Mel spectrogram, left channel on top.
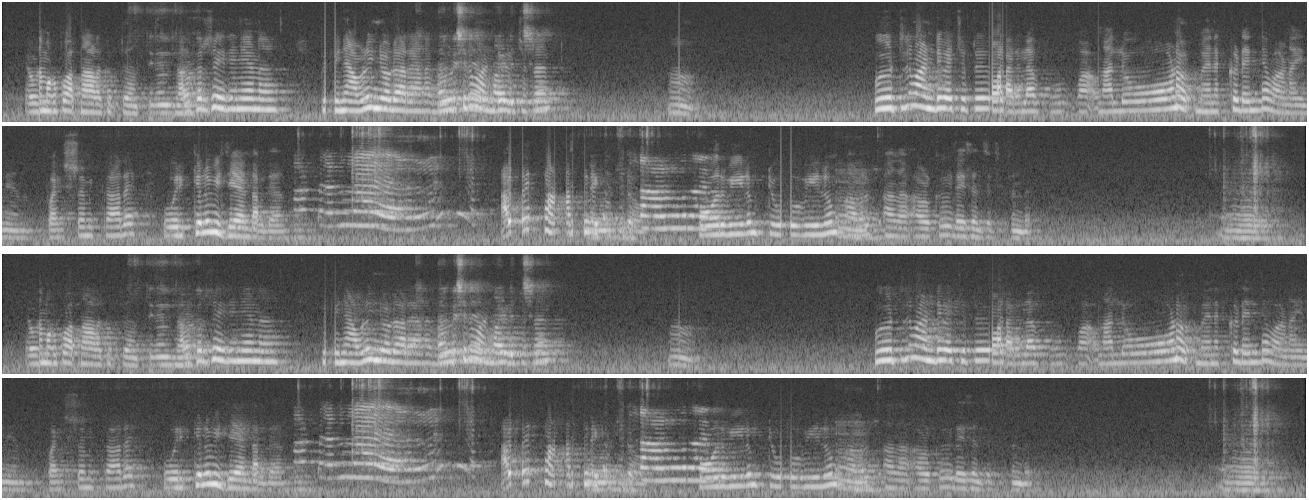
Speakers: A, on the left; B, in the centre.
A: എവിടെ നമുക്ക് പൊറത്ത്ന്നാളെ കിട്ടോ
B: പിന്നെന്താ
A: അതൊക്കെ ഒരു ശെരിയന്നാണ് പിന്നെ അവള് ഏന്നോട് പറയാണ്
B: അതൊക്കെ
A: വീട്ടല്
B: ശരിയാ
A: വണ്ടി
B: പഠിച്ച
A: വെച്ചിട്ടേ ഉം വീട്ടില് വണ്ടി വെച്ചിട്ട് കാര്യില്ല നല്ലോണ്ണം മെനക്കെടന്നേ വേണം അയിന് പരിശ്രമിക്കാതെ ഒരിക്കലും വിജയിണ്ടാവുല്ലാന്ന്
B: <unintelligible>
A: അതിപ്പ ടാസ്ക്കിലിപ്പ
B: ഉം
A: ണ്ടോ ഫോർ വീലും ടു വീലും
B: ഉം
A: അവർ അത അ ക്ക് ലൈസൻസ് കിട്ടീട്ട്ണ്ട്
B: ആഹ്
